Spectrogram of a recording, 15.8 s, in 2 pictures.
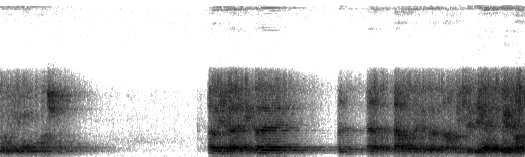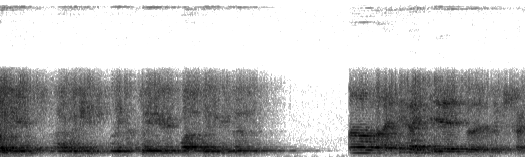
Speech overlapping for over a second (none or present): none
